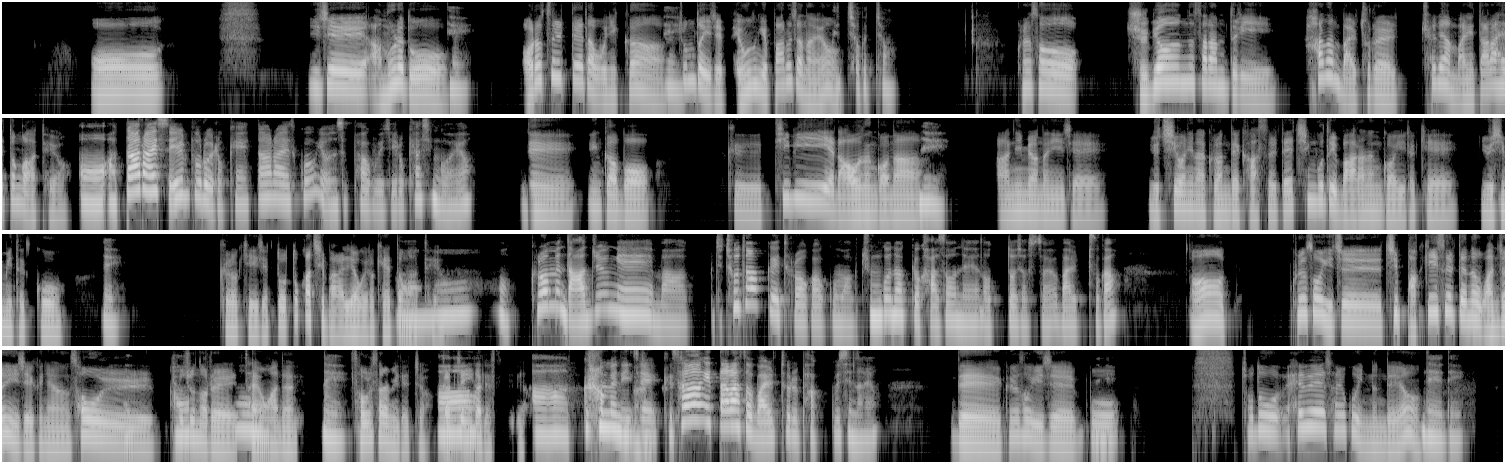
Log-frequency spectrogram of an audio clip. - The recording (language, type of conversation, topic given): Korean, podcast, 사투리나 말투가 당신에게 어떤 의미인가요?
- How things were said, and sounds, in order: other background noise; laughing while speaking: "그러면"; laugh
